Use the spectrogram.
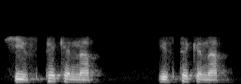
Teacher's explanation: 我们一般会把重音放在 up 上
